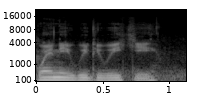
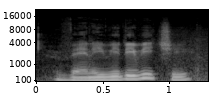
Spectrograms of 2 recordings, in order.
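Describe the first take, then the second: First: The V letters are said as W sounds. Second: The V letters are said as V sounds. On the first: The speaker calls it right. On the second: The speaker calls it wrong.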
